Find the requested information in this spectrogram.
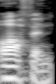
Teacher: you're not going to hear that t it is a silent letter a silent t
